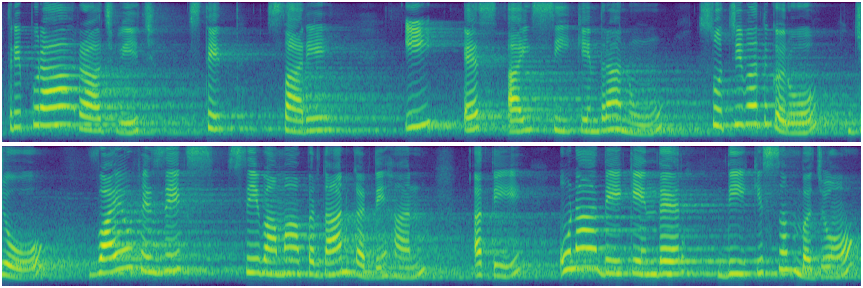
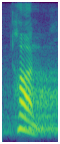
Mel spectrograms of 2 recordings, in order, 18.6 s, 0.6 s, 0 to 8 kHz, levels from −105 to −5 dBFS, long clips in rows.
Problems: background sounds at intervals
